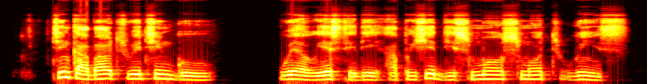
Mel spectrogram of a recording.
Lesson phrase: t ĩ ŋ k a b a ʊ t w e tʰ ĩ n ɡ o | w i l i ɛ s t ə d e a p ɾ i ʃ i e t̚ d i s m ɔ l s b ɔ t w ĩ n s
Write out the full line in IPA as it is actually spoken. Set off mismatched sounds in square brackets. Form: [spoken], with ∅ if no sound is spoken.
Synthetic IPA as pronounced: t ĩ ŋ k a b a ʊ t w e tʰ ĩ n ɡ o | w [ɛ] l [j] ɛ s t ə d e a p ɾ i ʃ i e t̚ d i s m ɔ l s [m] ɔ t w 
